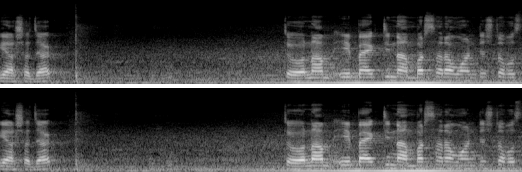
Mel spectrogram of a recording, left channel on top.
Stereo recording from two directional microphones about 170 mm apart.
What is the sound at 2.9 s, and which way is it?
Speech, 10° left (ahead or behind).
